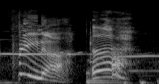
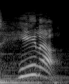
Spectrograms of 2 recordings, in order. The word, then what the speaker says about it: Hina: And this young lady is my traveling companion, the esteemed archaeologist, Fina. You keep saying it wrong. It's Hina.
